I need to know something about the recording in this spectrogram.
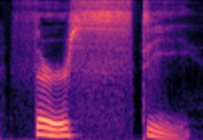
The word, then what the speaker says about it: thirsty: say the word correctly have that th sound and have the s there thirs thirsty thirsty and you say it all together it's thirsty i am thirsty i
